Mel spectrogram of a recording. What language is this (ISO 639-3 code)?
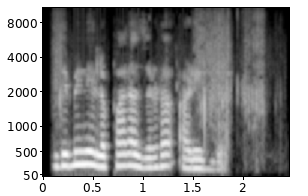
pus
